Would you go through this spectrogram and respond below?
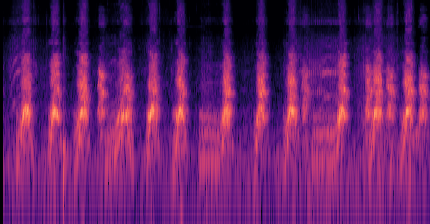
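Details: Pet dachshund barking at toy Super Mario and Luigi remote-control cars, with a second dachshund also barking from hiding; a rapid run of sharp, loud barks, about fifteen in six seconds, in uneven bursts.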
